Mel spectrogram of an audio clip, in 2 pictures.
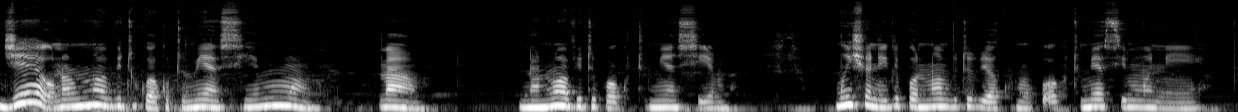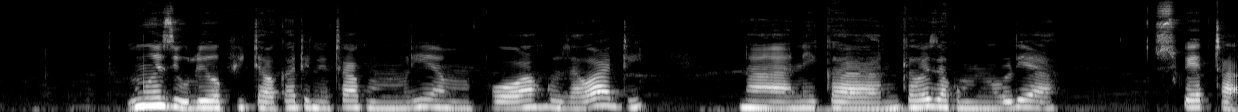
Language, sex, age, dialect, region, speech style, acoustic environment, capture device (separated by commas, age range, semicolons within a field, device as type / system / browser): Swahili, female, 18-24, Kenya - Nairobi Sheng-influenced, Kenya, relaxed, music, mobile / Linux / Chrome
